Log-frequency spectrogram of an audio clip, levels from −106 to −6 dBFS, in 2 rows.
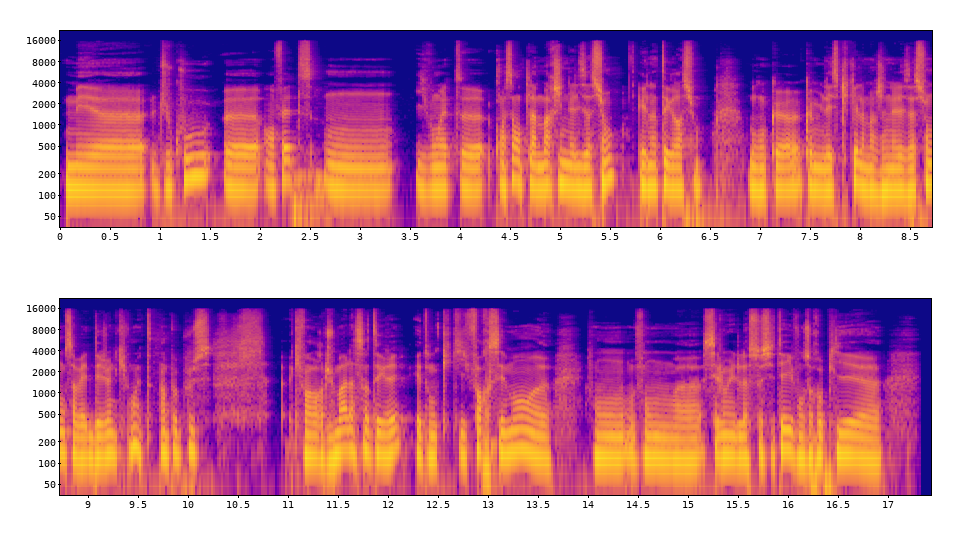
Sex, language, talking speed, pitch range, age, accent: male, French, 205 wpm, 120-140 Hz, 20-39, French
